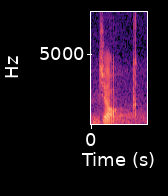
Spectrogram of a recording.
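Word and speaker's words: joke: j o k e when we read the word more their e was silent here also he is silent okay j o k e we will pronounce it as jock understood once again reading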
